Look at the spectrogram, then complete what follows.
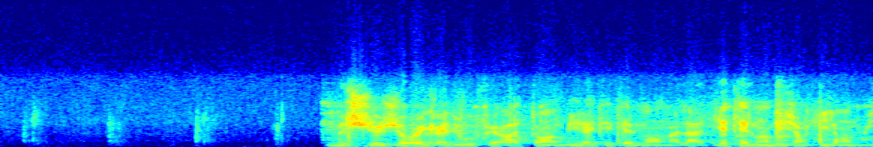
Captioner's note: French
